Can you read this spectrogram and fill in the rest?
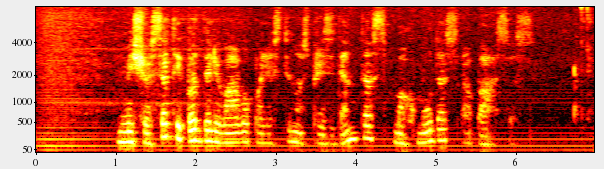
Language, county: Lithuanian, Panevėžys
